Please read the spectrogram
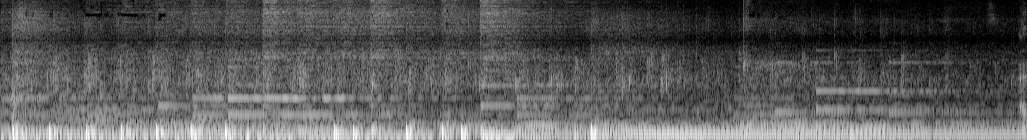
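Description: Church worship music: sustained keyboard chords over a bass. A run of sharp hits goes through the first half and stops about five to six seconds in, leaving the held chords alone.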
